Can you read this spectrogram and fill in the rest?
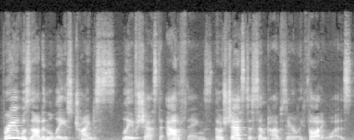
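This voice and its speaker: Bright, expressive woman reading a story. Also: mid-range voice, moderate pace. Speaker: audiobook reader.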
